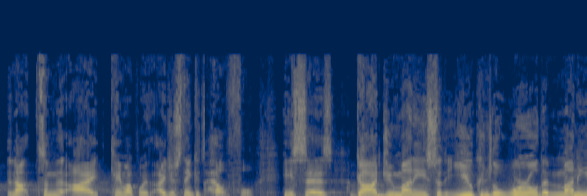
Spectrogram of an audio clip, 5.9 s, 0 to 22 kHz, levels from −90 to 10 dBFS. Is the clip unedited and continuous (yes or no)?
no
